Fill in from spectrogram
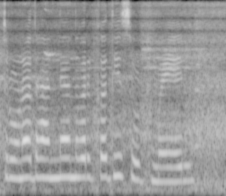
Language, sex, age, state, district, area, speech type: Marathi, female, 18-30, Maharashtra, Sindhudurg, rural, read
